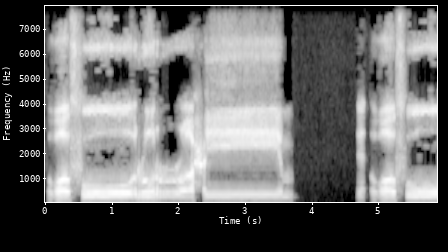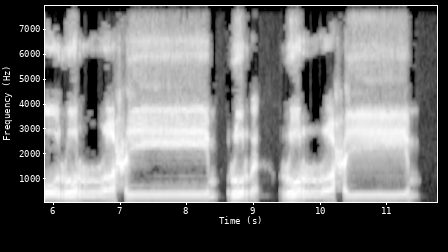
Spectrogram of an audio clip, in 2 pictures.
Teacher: Okey, di sini tengok hukum tanwin, iaitu huruf 2 baris di hadapan bertemu dengan huruf ra. Jadi kita baca idgham bila gunnah.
